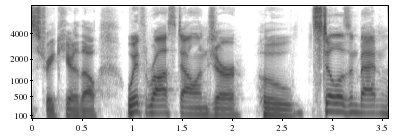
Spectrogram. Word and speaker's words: Dellenger: we are now joined by Sports Illustrated's Ross Dellinger I'm sorry I only reads your name I don't know how to pronounce it if I'm pronouncing it correctly is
